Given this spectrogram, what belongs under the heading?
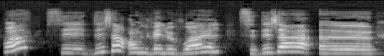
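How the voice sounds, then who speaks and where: A woman of Moroccan family raised in Italy, speaking French as a coaching participant, hesitant and halting, restarting her phrases. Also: sits high. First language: Italian or Arabic. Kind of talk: personal conversation.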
